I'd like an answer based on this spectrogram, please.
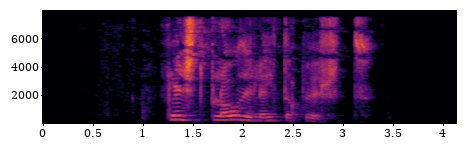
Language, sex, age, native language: Icelandic, female, 8, Icelandic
